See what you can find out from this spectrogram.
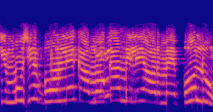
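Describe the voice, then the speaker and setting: This is a woman's voice. Her pitch is extremely high. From Bihar, India (Bettiah district). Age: 20s. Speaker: network marketing leader. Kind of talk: motivational talk. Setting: video call, sitting outdoors on campus. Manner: animated.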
